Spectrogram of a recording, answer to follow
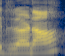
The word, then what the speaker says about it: रणा: पहला चरण भ में अ मिक्स करेंगे भ, या के साथ आदा द भयात, र में अ मिक्स करेंगे रणा, र ना नहीं है णा है, अण पे आ की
